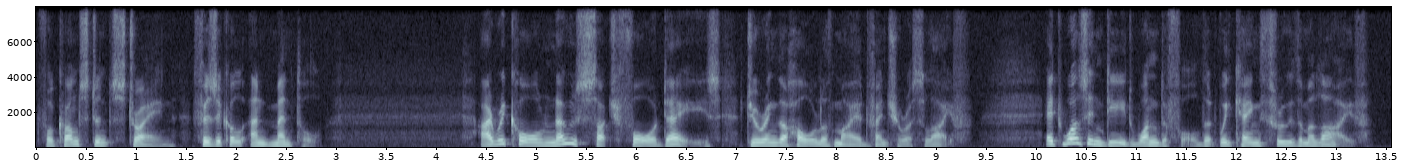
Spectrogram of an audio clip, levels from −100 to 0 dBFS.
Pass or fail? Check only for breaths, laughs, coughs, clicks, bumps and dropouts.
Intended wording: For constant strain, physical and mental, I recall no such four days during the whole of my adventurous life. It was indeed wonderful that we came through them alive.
pass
